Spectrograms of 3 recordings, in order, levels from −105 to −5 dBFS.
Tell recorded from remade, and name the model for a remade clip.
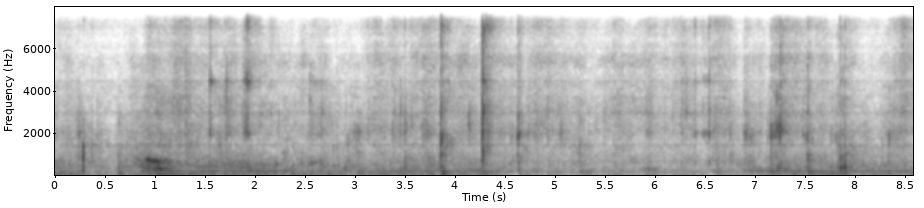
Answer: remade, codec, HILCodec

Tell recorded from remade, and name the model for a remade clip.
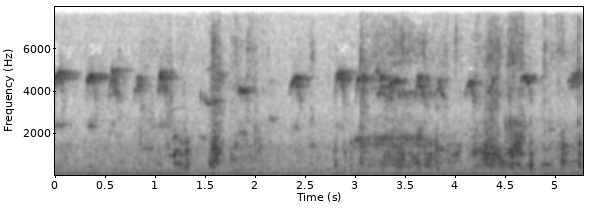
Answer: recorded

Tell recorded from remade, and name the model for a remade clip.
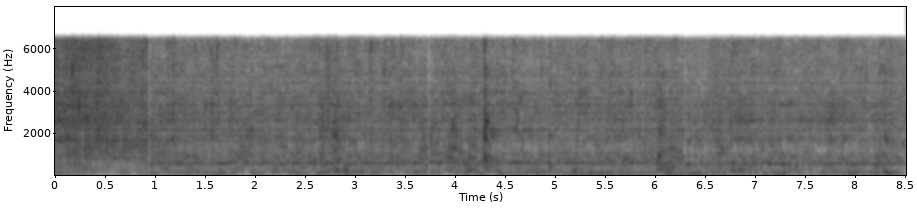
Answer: remade, codec, HILCodec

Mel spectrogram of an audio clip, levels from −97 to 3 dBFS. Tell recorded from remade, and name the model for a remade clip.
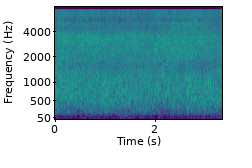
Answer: remade, codec, HILCodec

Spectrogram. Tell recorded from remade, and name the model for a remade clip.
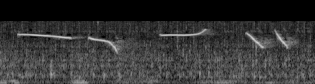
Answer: recorded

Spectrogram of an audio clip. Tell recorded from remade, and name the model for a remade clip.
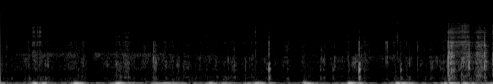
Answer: recorded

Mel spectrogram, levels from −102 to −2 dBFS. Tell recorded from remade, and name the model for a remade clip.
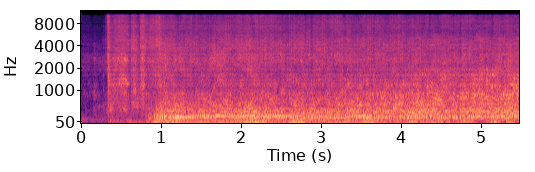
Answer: remade, codec, HILCodec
